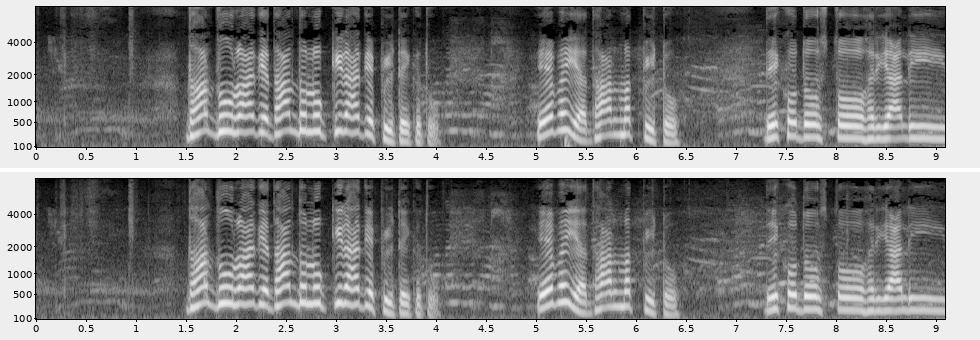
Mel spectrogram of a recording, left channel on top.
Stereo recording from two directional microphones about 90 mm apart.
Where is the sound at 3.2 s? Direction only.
10° left (ahead or behind).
